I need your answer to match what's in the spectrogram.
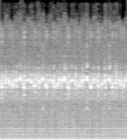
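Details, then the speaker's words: NBS Chevy stepside truck idling after retune: steady piercing high squeal over the engine's even hum; owner suspects the accessory belt, possibly a pulley, not confirmed. "i really need to probably get a new belt i don't know if it's my belt i think it's my belt it could be one of the pulleys"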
